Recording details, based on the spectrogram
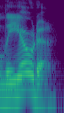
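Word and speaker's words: Leoti: it doesn't hit anyone you know pronounce leota yeah that probably makes sense even though there's an eye at the end but i don't live over in that area so leota ah but yeah that's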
